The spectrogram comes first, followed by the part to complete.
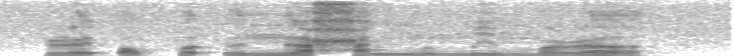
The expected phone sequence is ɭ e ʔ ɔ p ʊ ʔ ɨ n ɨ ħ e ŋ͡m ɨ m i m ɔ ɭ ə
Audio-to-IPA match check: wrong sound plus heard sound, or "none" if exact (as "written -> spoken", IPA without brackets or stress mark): ʊ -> ə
